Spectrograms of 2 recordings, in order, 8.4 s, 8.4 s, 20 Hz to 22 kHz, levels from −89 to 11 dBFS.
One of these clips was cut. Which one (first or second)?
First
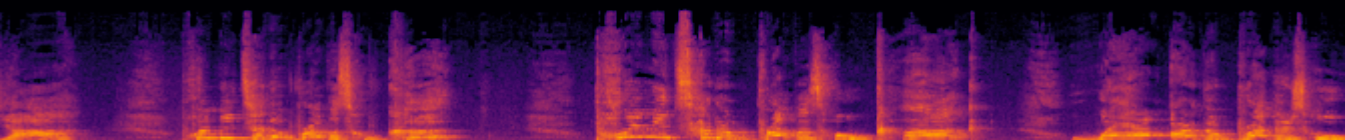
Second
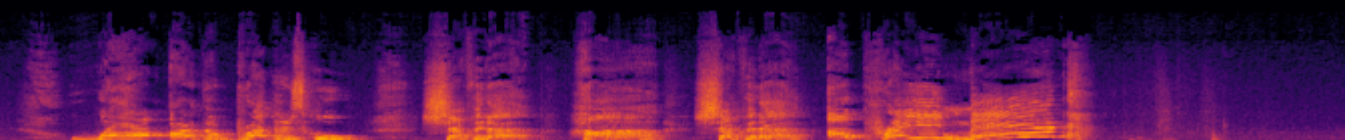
second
